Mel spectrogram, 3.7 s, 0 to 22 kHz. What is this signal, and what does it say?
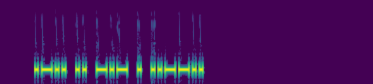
Morse code, heard as a keyed tone, about 34 wpm, 700 Hz. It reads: LIKE?
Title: 3x Word-Spacing - Sentences from Top 100 Words - 35wpm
